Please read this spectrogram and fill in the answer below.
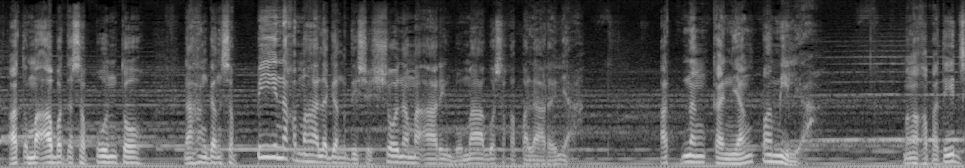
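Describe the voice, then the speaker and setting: A man with a Filipino accent hosting and narrating a scripted radio drama, addressing listeners as a dramatic storyteller. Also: medium pitch. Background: music.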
